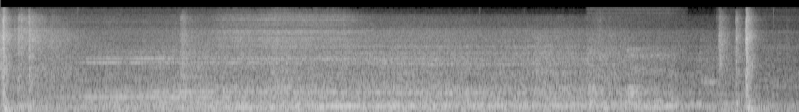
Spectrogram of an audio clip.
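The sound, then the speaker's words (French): Trains at a Berlin railway station entrance, a former walled-off ghost station: steady, loud rolling rumble of rail cars with faint clatter, indistinct voices mixed in, easing slightly near the end. “Voilà cette entrée de la gare, là où les gens entrent.”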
